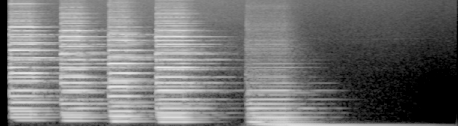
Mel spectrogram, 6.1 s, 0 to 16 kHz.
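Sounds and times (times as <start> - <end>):
organ tail test: 0.2 - 5.2.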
